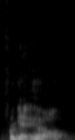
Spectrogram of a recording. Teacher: you'll have the glottal stop at the end of forget and of it.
